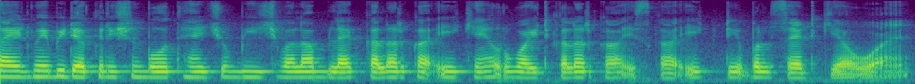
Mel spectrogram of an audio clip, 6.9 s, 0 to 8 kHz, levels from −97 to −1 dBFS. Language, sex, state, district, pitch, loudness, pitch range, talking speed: Hindi, female, Punjab, Kapurthala, 160 Hz, -18 LUFS, 155-165 Hz, 225 wpm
